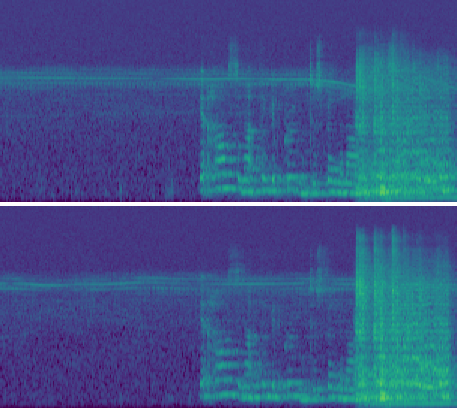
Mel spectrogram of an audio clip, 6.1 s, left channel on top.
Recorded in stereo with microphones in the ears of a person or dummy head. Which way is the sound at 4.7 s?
30° right (ahead or behind).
